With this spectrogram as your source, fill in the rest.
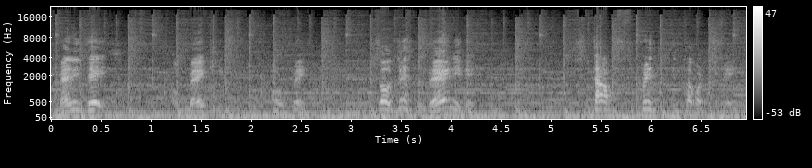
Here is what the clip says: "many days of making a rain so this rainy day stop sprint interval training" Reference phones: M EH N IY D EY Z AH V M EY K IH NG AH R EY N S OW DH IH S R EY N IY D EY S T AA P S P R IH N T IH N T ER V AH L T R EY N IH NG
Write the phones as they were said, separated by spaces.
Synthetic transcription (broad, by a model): M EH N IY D EY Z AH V M EY K IH NG AH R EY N S OW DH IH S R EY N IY D EY S T AA P S P R IH N T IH N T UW W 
